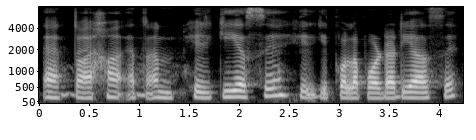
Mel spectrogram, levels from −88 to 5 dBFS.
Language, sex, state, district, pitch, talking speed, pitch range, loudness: Assamese, female, Assam, Kamrup Metropolitan, 175 Hz, 140 wpm, 165-195 Hz, -18 LUFS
